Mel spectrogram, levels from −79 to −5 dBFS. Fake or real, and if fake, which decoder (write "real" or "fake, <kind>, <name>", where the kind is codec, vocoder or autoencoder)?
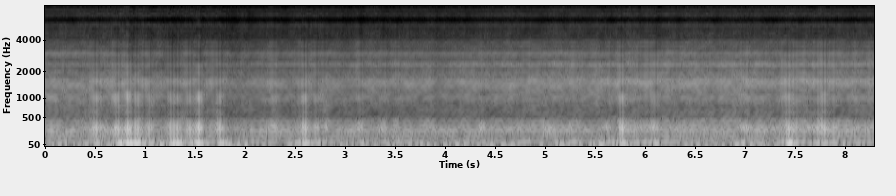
fake, vocoder, Vocos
